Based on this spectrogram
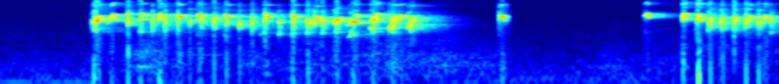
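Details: Prompting song of a lovebird, meant to set other lovebirds singing: a long run of rapid, shrill, rattling chatter, then a lone sharp chip and another fast chattering burst.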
